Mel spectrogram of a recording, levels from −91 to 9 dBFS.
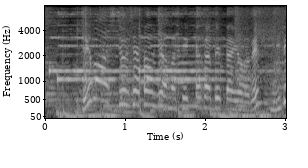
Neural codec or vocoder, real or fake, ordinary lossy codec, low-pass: codec, 16 kHz, 6 kbps, DAC; fake; none; none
